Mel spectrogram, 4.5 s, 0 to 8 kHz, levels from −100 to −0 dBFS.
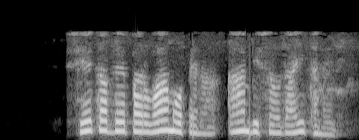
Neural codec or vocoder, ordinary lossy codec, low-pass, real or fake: none; AAC, 16 kbps; 7.2 kHz; real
